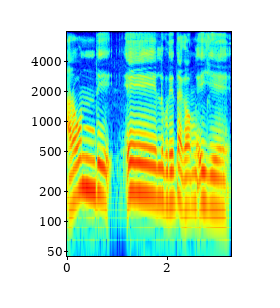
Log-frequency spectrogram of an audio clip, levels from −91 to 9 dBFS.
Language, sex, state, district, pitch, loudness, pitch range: Chakma, male, Tripura, Dhalai, 170 Hz, -11 LUFS, 145-190 Hz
